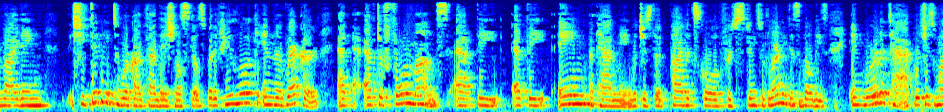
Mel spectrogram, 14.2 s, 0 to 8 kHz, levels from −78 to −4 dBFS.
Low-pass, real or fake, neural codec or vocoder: 7.2 kHz; real; none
